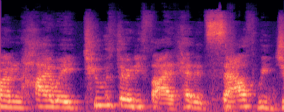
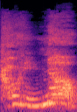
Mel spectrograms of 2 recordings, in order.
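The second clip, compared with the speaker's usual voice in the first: put-on scream, higher pitch; 6 semitones higher than usual. Retelling a passenger in the back seat screaming, imitating someone screaming. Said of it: "Julie's in the back of the car screaming".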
